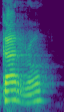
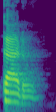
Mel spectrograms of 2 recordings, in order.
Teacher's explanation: This letter is pronounced in 2 possible ways. R, the R trill, as in carro, and D, the R tap, as in caro. You'll pronounce the R as a trill in just a few contexts.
